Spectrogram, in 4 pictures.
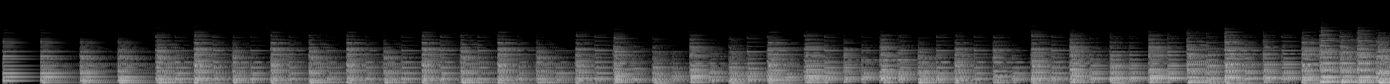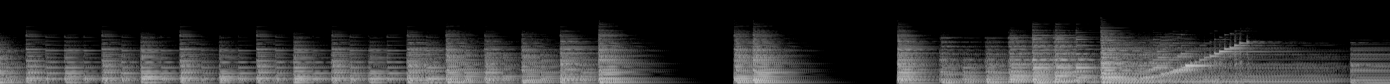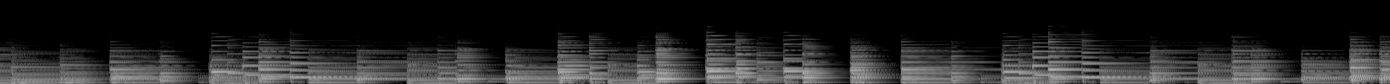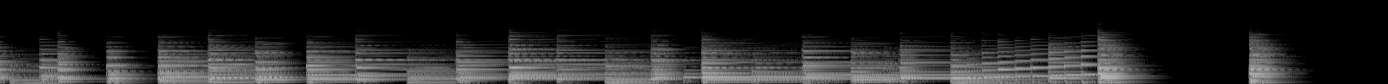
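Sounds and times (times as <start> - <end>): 
piano: 0.0 - 20.6, 21.2 - 22.1, 22.9 - 53.2, 54.2 - 54.7.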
